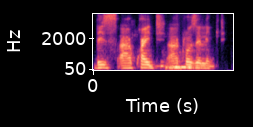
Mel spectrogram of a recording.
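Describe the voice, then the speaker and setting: A man's voice: medium pitch, little pitch movement, normal speed, no room sound, dull audio. A young man from Malawi, an environmental activist, answering interview questions hesitantly, with many fillers and repeated words.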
